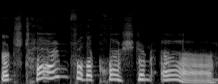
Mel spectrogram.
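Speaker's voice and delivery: muffled, cupped, very high, swooping masked villain voice. Taking turns doing impressions with others, speaking in a Bane voice. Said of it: "you got to do a bit of cupping going on".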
